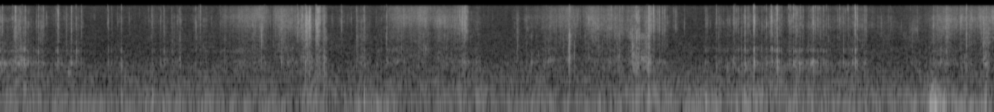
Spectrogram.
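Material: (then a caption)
Plastic sequins. Long nails scratch and tap across a rainbow plastic sequin notebook cover held close. The result is a dense, continuous crinkling rustle with bright, sharp clicks scattered through it. A few louder taps stand out near the middle and end.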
